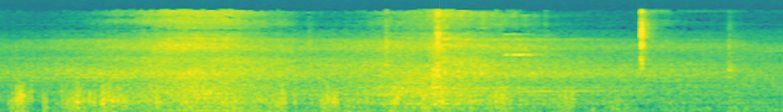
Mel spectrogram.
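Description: A Tokaido Shinkansen train running past, a steady rushing rumble that swells and then fades away. A sharp click comes near the end.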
